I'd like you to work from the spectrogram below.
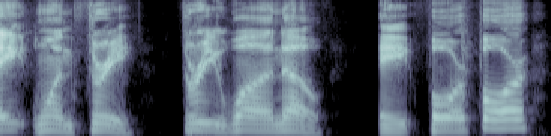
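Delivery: slow, deliberate, careful, each digit spelled out one by one. Repeating a phone number after being told not to: saying the number slowly. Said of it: "do not give out the number again slowly".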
